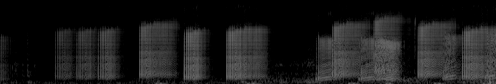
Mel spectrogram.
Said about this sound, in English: All right, well, I'm gonna fart me out the door.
